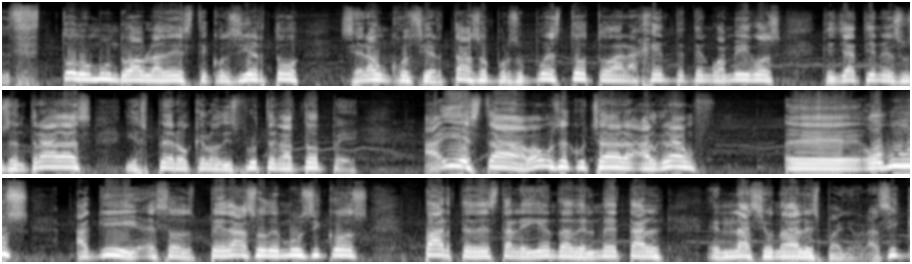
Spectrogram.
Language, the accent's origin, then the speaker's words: Spanish; Ecuador; y allá en mi tierra querida, Ecuador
